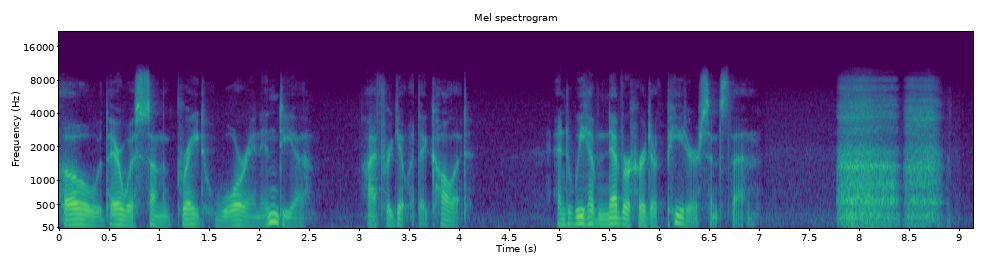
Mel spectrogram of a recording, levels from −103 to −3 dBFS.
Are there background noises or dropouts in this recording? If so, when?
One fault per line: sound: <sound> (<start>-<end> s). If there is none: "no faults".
sound: breath (7.8-8.9 s)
